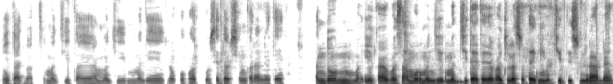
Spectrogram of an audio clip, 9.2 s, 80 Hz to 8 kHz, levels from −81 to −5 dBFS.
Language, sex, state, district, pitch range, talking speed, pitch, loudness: Marathi, male, Maharashtra, Chandrapur, 145-150 Hz, 165 wpm, 145 Hz, -19 LUFS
